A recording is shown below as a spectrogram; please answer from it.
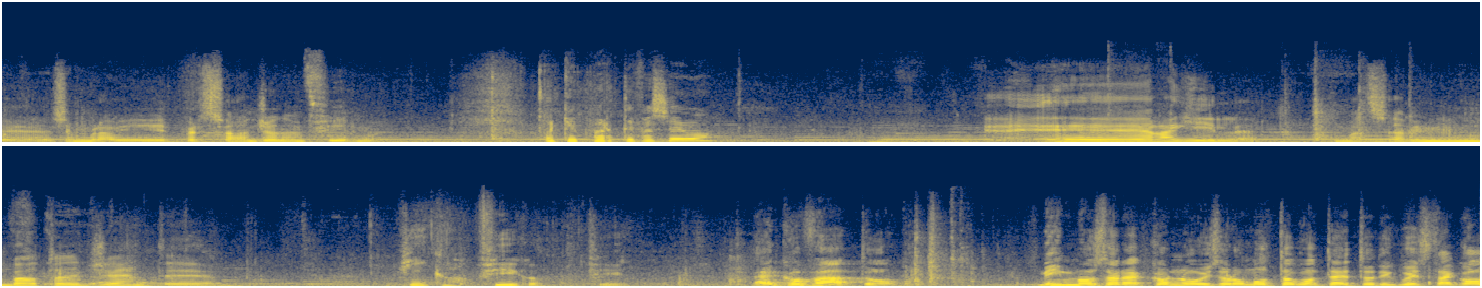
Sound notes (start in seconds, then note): none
